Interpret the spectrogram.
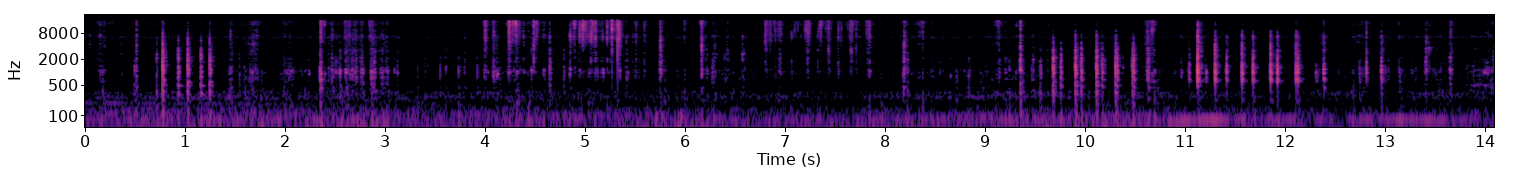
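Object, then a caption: Cardboard box in plastic shrink wrap. A small sealed Yu-Gi-Oh Ghosts From The Past The Second Haunting booster display box, made of printed cardboard in clear plastic shrink wrap and hollow, presumably full of packs, is held in both hands and tapped and scratched with fingertips and nails on the wrapped surface. It makes quiet bursts of quick, dry, clicky taps with short plasticky scratches over a low background hum. The taps get denser and a little louder toward the end.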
